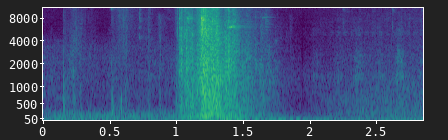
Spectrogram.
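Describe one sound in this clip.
A heavy metal door swings open with a loud scrape.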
